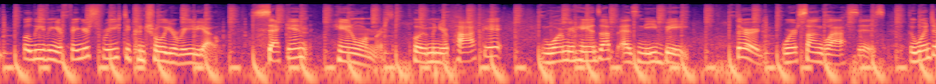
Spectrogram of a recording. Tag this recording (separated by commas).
Music, Speech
